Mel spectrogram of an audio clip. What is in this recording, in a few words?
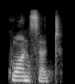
"Quonset", Indian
